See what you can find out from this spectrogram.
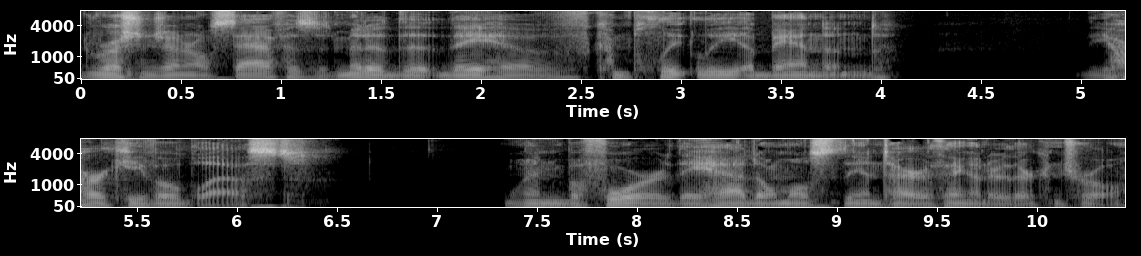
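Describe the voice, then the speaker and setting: A man at a moderate pace with ordinary pitch variation, on a very clean recording with a silent background. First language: not English. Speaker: geopolitics and economics commentator. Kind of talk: casual chat.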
